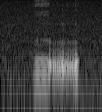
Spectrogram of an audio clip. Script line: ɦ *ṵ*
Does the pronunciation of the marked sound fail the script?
no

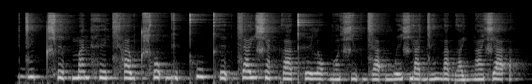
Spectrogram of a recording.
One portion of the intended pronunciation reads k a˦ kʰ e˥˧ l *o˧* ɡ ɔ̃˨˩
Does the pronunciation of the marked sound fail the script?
yes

